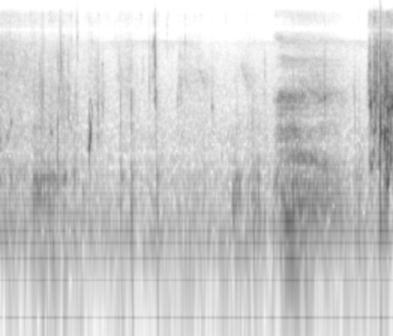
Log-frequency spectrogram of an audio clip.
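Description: Soft water sounds and small drips as a small largemouth bass is held down in shallow lake water, then a loud splash near the end as the fish is let go and swims off.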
